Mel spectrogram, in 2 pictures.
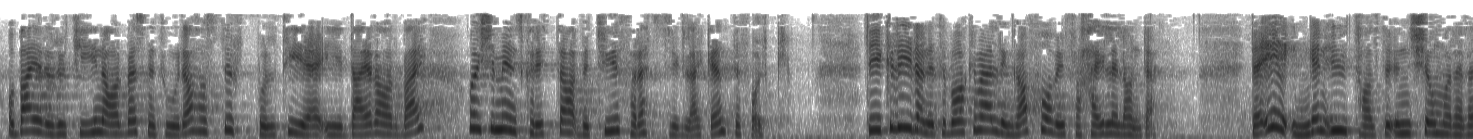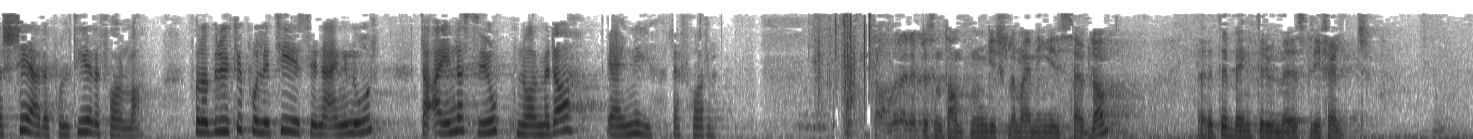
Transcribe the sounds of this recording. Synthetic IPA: obæɪɾəɾʉt̪ʰiːnəɑɾbæɪd̪smɛt̪ʰuːd̪ɑɦɑːst̪ʉɾt̪̚pʰʊlɪt̪ʰiːəʔɪd̪æɪɾəɑɾbæɪ | ɔɪçːəmɪnst̪kʰɑɾɪt̪ːɑbət̪ʰyːɾfɔɾɛt̪st̪ɾʏɡlæɪkənt̪ʰɪlfɔ̰lk | liːkəliːd̪ɑnət̪ʰɪlbɑːkəmɛld̪ɪŋɑfoːɾʋɪfɾɑːhæɪləlɑnd̪ə̰ | d̪̥ɛæʔɪŋənʉːt̪ʰɑːlt̪əœnʃəʊmoɾɛʋæʂeːɾəpʰʊlɪt̪ʰiːɾɛfɔɾmɑ̰ | fɔɾoːbɾʉːkəpʰʊlɪt̪ʰiːəsiːnəæŋnəuːɾd̪̥ɛʔæɪnɑst̪əʋɪːʊpnɔɾmɛd̪ɑːææɪnyːɾɛfɔɾm | t̪ʰɑːləɾæɾɛpɾəsnt̪ʰɑnt̪n̩ɡɪʂləmæɪnɪŋəɾsɑʉd̪lɑn | b̪̥æ̰ɾɛt̪ʰəbɛŋ̚t̪ɾʉnəst̪ɾiːfɛlt̪

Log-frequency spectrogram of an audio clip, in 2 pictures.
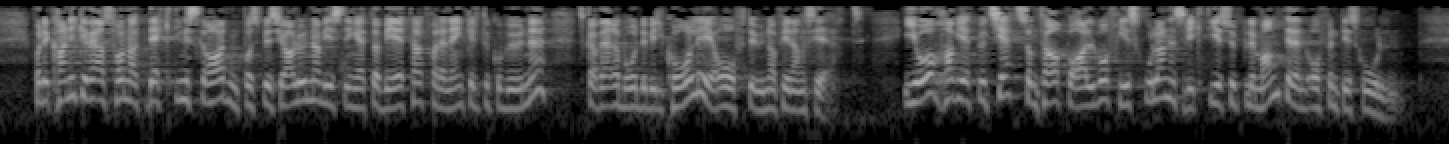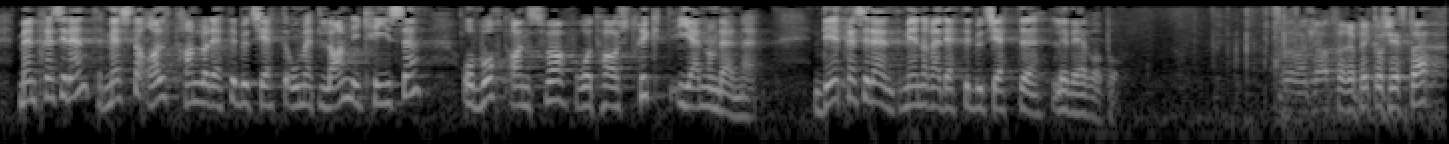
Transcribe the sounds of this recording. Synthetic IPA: fɔʁd̪ɛkʰɑnɪkːəʋæːʁəsɔnːɑt̪̚d̪ɛknɪŋsɡʁɑːd̪npʰɔspɛsɪɑːlʉnːəʋiːsnɪŋɛt̪ːəʋeːt̪ʰɑːkfʁɑːd̪ɛnɛŋkəlt̪əkʰʊmʉːnəskɑʋæːʁəboːd̪əʋɪlkʰoːlɪəɔɔft̪əʉnːəfɪnɑŋsɪḛːʁt̪ | ɪoːʁhɑʁʋɪɛt̪̚bʉd̪sjɛt̪ːsɔmt̪ʰɑːʁpʰɔɑlʋɔʁfʁiːskuːlɑnəsʋɪkt̪ɪəsʉpləmɑŋːt̪ʰɪld̪ɛnɔfənt̪lɪəskuːln̩ | mɛnpʰʁɛsɪd̪ɛnt̪mɛst̪ɑʋɑlt̪hɑnd̪ləʁd̪ɛt̪ːəbʉd̪sjɛt̪ːəʊmɛt̪lɑnːɪkʰʁiːsəɔʋɔʁt̪ʰɑnsʋɑːʁfɔʁɔt̪ʰɑːɔst̪ʰʁʏkt̪ɪjɛnːɔmd̪ɛnːə̰d̪ɛpʰʁɛsɪd̪ɛnt̪meːnəʁjæɪd̪ɛt̪ːəbʉd̪sjɛt̪ːəlɛʋeːʁə̰ʁpʰɔ̰ | sɛklɑːʁt̪fɔɾɛpʰlɪkːɔʂɪft̪ə

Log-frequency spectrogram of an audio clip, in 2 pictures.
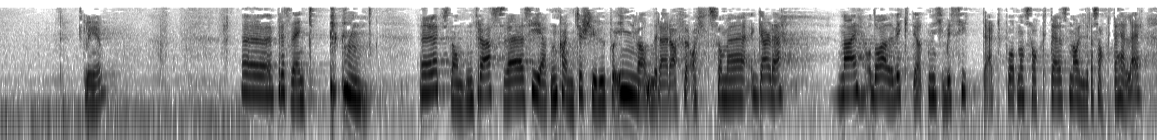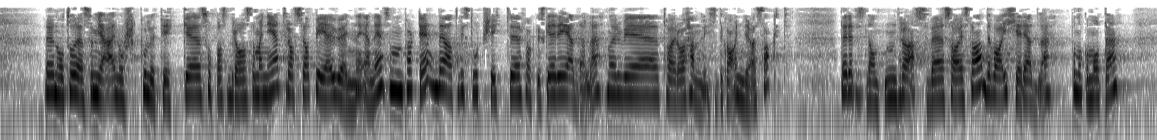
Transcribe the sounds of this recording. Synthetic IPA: kʰlɪŋə | pʰɾɛsɪd̪ɛnt̪ | ɾɛpɾəsnt̪ɑnt̪n̩fɾɑɛsʋeːsiːɑt̪d̪ɛnkʰɑnɪçəʂʏlːpʰɔɪɲʋɑnd̪ɾəɾɑfɔɾʔɑ̰ʎt̪sɔmɛɡæɽə | næɪɔ̰d̪ɑːæɖ̪ɛʋɪkt̪ɪɑt̪̚d̪ɛnɪçːəblɪsɪt̪ʰːḛːʈpʰɔɑt̪̚nhɑɾsɑkt̪̚d̪ɛsɔd̪nɑld̪ɾɪhɑsɑkt̪d̪ɛhɛlːə̰ɾ | noːt̪ɪld̪ɛsɔmjæɪnɔʂk̚pʰʊlɪt̪ʰɪkːsɔpɑsbɾɑːsɔmɑnjɛːt̪ʰɾɑsɪɑt̪ʋɪæɾʉeːnḛːnɪsɔmpʰɑʈːɪd̪ɛæɾɑt̪ʋɪst̪uːʈʂɪt̪ːfɑk̚t̪ɪskæɾːeːd̪ə̰lənɔɾʋɪt̪ʰɑːɾɔɦɛnʋḭːsət̪ʰɪlkʋɑ̰ʔɑ̰nd̪ɾə̰hɑ̰ɾʂɑkt̪ | d̪̥ɛɾɛpɾəsn̩t̪ʰɑnt̪nfɾɑʔɛsʋeːsɑɪsɑːd̪ɛʋɑɾɪçːəɾeːd̪ələ̰pʰɔnɔːkːɔnmoːt̪ə

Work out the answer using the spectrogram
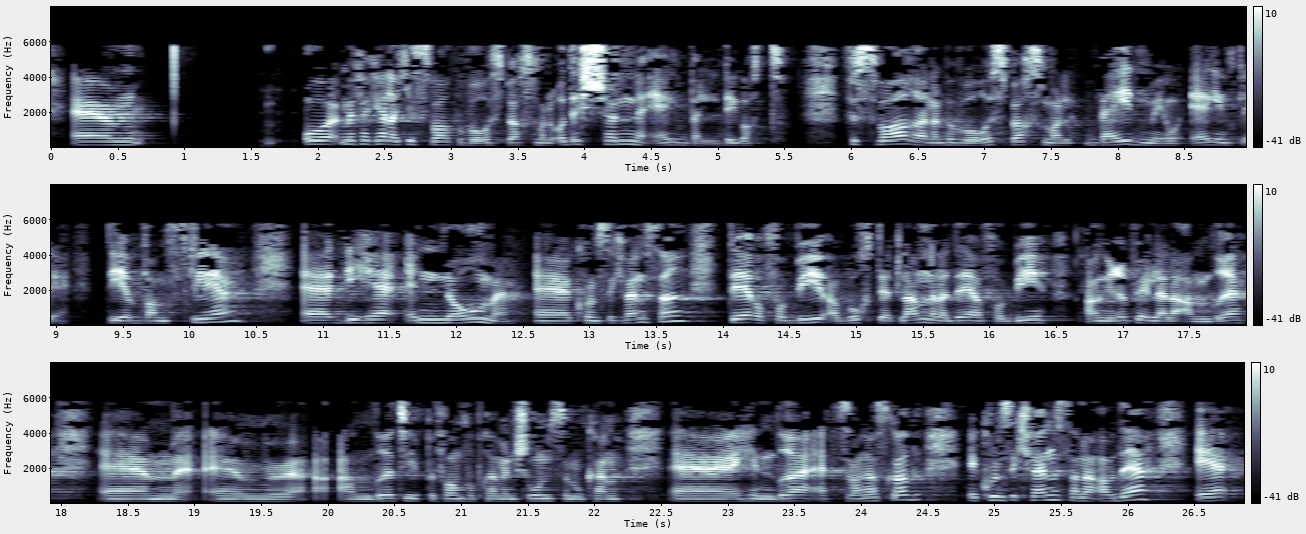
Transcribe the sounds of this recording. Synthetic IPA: ɔmɛfɛkhɛlːəʁɪçːəsʋɑːʁpʰɔʋoːɾəspœʁsmoːlʔɔ̰d̪ɛʃœnːəʔɛɡʋɛld̪ɪɡɔt̪ːfɔsʋɑːɾɑnəpʰɔʋoːɾəspœɾsmoːlʋæɪd̪mɛjʊʔeːɡənt̪lɪ̰ | d̪̥ɪæɾʋɑnskəlɪə | d̪ɪɦɑɛnɔɾməkʰʊnsəkʰʋɛnsəɾd̪̥ɛɔfɔɾbyːʔɑ̰bʊɾt̪ɪɛt̪lɑnːɛlːəd̪ɛɔfɔɾbyːʔɑŋɾəpʰɪlːɛlːəɾɑ̰nd̪ɾə | ʔɑ̰nd̪ɾət̪ʰyːpəfɔɾmfɔɾpʰɾɛʋɛnʃuːnsɔmkʰɑn | ɦɪnd̪ɾəʔɛ̰t̪sʋɑŋːəskɑːbkʰʊnsəkʰʋɛnsənəʔɑʋd̪ɛɛ

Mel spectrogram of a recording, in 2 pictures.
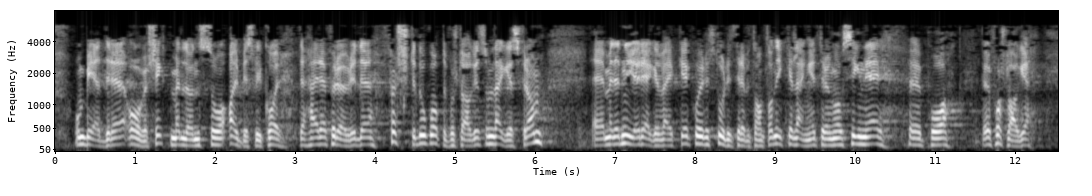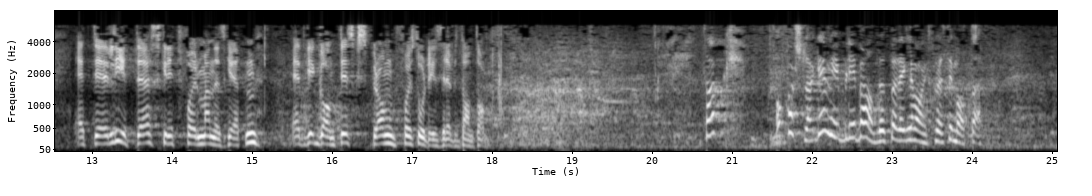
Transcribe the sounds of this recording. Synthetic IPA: ɔmbeːd̪ɾəʔoːʋəʂɪkt̪mɛlœnsɔʔɑɾbæɪsʋɪlkʰoːɾd̪̥ɛɦæːɾæɾfɔɾøːʋɾɪd̪ɛfœʂʈəd̪uːkʊoːt̪əfɔʂɭɑːɡəsɔmlɛɡːəsfɾɑmː | mɛd̪ɛnyːəɾeːɡəlʋæɾkəkʰʊɾst̪uːʈɪŋsɾɛpɾsn̩ʰɑnt̪ɑnɪkːəlɛŋːəʈ̪ʰɾœŋːəɾɔsɪŋneːɾpʰɔ | fɔʂɭɑːɡə | ʔɛt̪liːt̪əskɾɪt̪ːfɔɾmɛnːəskəheːt̪n̩ | ʔɛt̪ɡɪɡɑnt̪ɪskspɾɑŋːfɔɾst̪uːʈɪŋsɾɛpɾəsn̩t̪ɑnt̪ɑn | t̪ʰɑk | ɔfɔʂɭɑːɡəʋɪbliːbəhɑnd̪lət̪̚pʰɔɾɛɡləmɑŋsmnɛsɪmoːt̪ə

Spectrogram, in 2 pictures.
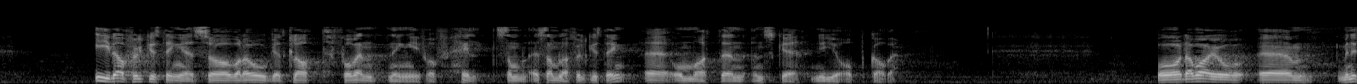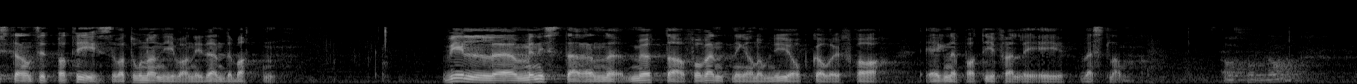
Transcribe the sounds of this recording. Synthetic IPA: ɪd̪ɛɑːfʏlkəst̪ɪŋːəsɔʋɑːd̪ɛoːɡɛt̪kʰlɑːʁt̪fɔɾʋɛnt̪nɪŋɪfɔhæɪlt̪sɑmsɑmlɑfʏlkəst̪ʰɪŋɔmɑt̪̚d̪ɛnœnskənyːə̰ʔɔ̰pɡɑ̰ːʋə̰ | ɔd̪ɑːʋɑʁjʊ | mɪnɪst̪əʁənsɪt̪̚pʰɑʁt̪ʰiːsɔʋɑt̪ʰuːnɑnjiːʋəʁnəɪd̪ɛnd̪ɛbɑt̪n̩ | ʋɪlmɪnɪst̪əʁənmøːt̪əfɔʁʋɛnt̪nɪŋənəɔmnyːəɔpɡɑːʋəfʁɑːʔeːɡnəpʰɑʁt̪ʰiːfɛ̰lə̰ɪ̰ʋɛst̪lɑ̰n

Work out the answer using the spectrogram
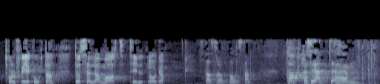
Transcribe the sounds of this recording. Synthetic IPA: t̪ʰɔlfʁiːəkʰʋuːt̪ɑt̪ʰɪloːsɛlːɑmɑːt̪ʰːɪlnɔʁɡə | st̪ɑːt̪sɾoːd̪bɔləst̪ɑ | t̪ʰɑkːpʰɾɛsɪd̪ɛnt̪

